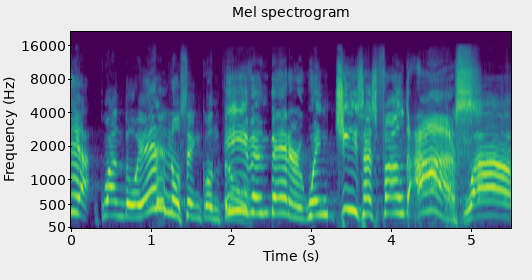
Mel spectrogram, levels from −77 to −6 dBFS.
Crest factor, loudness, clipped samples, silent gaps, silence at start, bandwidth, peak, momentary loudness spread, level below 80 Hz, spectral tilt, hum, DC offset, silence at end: 14 dB; -14 LUFS; under 0.1%; none; 0 s; 16.5 kHz; -2 dBFS; 6 LU; -60 dBFS; -1.5 dB/octave; none; under 0.1%; 0 s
